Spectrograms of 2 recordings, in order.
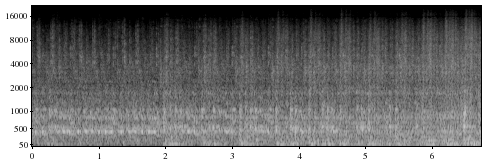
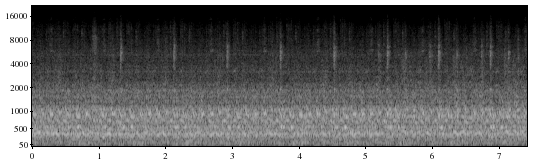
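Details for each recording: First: AEC Matador 7.7 litre diesel ("Bernard") on a cold, rainy day, first run after injection pump and injectors overhauled and fitted, fuel system bled; steady, even diesel clatter at fast idle, no knocks or misses, sounds all right; normal running. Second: AEC Matador 7.7 litre diesel, in neutral on a cold day, after overhauled injection pump and injectors refitted: steady slow cranking, no firing; won't start, air in the fuel system since it was apart.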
